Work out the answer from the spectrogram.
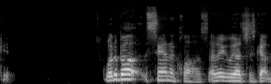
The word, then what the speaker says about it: Santa Claus: Santa Claus, like it's spelled like a clause in the contract.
